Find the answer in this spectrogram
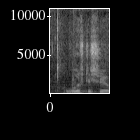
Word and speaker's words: Worcestershire: really some dijon mustard worcestershire that's how you say it y'all worcestershire worcester yeah so this right here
